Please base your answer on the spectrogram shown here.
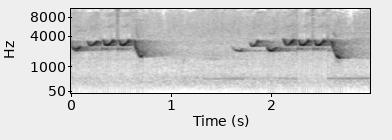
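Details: Little shrikethrush (Colluricincla megarhyncha), found in Papua, Papua New Guinea and Australia, gives two bright, warbled whistle phrases, each ending in a quick downslur, over a faint low hum; song.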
